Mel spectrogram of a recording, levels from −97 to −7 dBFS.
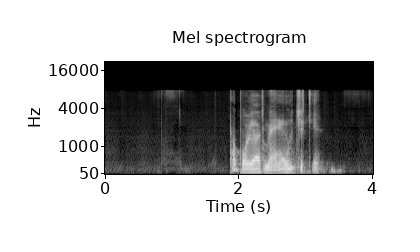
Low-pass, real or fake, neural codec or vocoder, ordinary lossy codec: none; fake; codec, 16 kHz, 1 kbps, FreqCodec, larger model; none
